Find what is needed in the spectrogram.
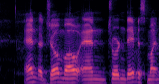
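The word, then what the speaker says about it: Ojomo: Ajomo. Ajomo. You like the Ajomo Yes. instead? Yes. No, he's not Spanish. You pronounce the J.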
